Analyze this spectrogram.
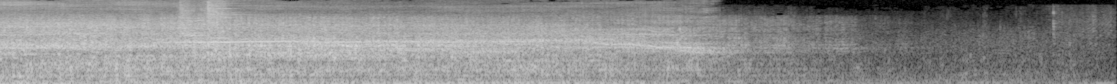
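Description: A heavy blast rumbles and roars, then fades away.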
